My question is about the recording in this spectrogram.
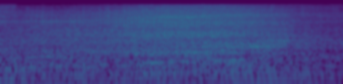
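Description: Isuzu Gala tour coach driving past, its engine and road noise steady, growing a little louder and then fading as it pulls away.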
